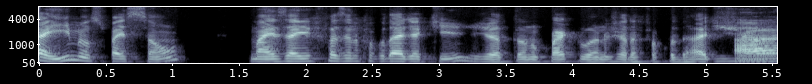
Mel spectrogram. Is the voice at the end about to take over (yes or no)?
yes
